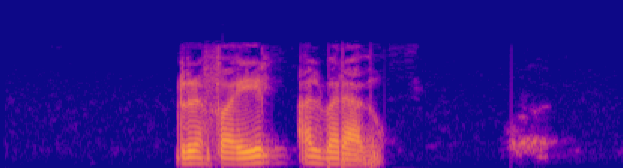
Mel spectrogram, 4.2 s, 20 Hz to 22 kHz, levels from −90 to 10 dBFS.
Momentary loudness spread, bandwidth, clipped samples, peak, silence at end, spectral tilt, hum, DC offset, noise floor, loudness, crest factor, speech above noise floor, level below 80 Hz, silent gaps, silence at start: 23 LU; 7.8 kHz; under 0.1%; 0 dBFS; 0.5 s; -6 dB/octave; none; under 0.1%; -74 dBFS; -17 LUFS; 20 dB; 58 dB; -56 dBFS; none; 1.2 s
